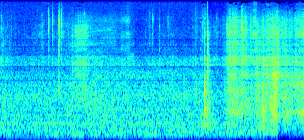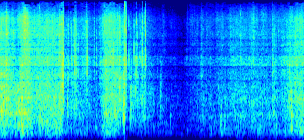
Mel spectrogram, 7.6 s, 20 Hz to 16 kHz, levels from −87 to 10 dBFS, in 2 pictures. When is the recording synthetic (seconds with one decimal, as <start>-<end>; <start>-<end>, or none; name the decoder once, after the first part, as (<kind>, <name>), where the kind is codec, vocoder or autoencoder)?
none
